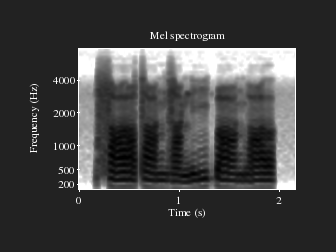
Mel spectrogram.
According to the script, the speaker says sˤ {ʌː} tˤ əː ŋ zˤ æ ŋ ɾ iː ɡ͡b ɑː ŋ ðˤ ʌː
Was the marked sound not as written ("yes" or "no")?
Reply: no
